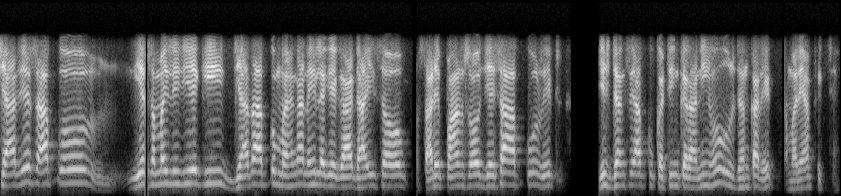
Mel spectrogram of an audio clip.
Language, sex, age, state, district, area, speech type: Hindi, male, 45-60, Uttar Pradesh, Bhadohi, urban, conversation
